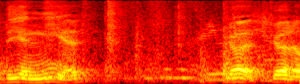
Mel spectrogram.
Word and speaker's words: Aeneid: Oh, this is called the Aeneid. Good. I like how you're taking notes here. So, Aeneid is spelled A-E.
